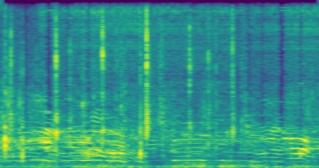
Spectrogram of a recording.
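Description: Footballers' voices calling out on the pitch during play, more than one voice heard in turn, over a steady low outdoor rumble.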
